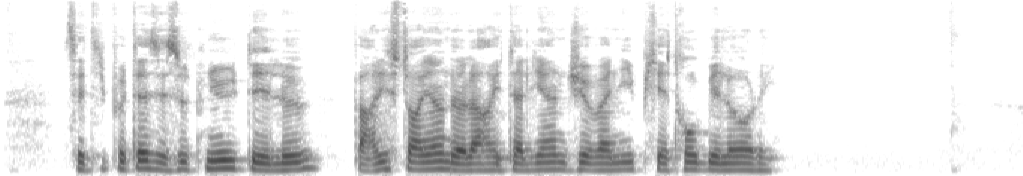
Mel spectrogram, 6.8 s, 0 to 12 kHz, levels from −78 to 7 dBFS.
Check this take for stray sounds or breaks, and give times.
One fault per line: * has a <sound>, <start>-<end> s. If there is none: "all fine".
all fine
